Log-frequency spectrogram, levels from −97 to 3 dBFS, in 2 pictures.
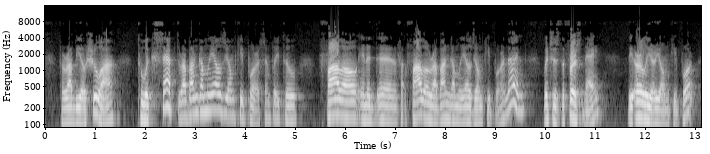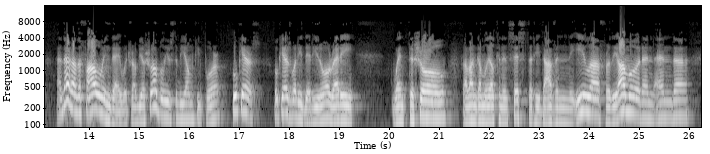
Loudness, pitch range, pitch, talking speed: -15 LUFS, 110-145 Hz, 120 Hz, 165 wpm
